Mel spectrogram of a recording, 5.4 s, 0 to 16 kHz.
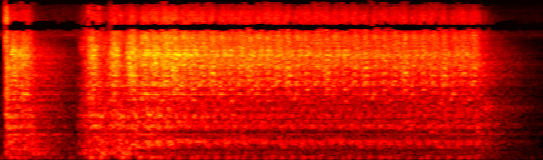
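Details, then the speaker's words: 1972 Ford Pinto with V8 302, C4 transmission, base timing being set to 10 degrees with vacuum advance unhooked: starter churns evenly about four seconds, never fires; cranks but no start, distributor suspected. "not getting anything. Awesome. Let me try this. That janky distributor may be our problem, you know?"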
